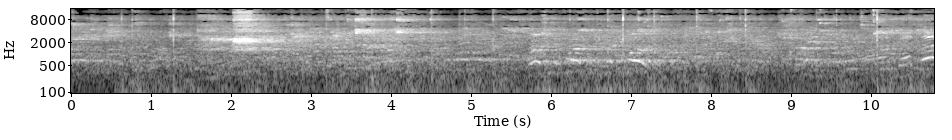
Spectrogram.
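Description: Basketball game in a gym: a ball bouncing on the hardwood floor amid indistinct shouting voices of players and spectators, all echoing in the large hall.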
